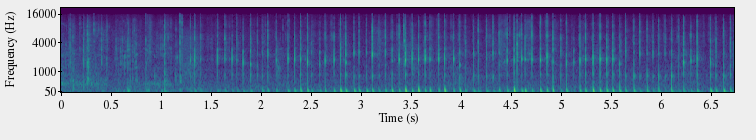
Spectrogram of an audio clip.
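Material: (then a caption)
Glass. A small cylindrical red glass bottle with a label, which looks filled, is held in one hand close to the mic and tapped quickly with the fingernails. The result is a rapid, uneven stream of short, dry clicks, each with a dull low knock and a bright edge that dies away almost at once. The tapping grows louder and more forceful after the first couple of seconds.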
